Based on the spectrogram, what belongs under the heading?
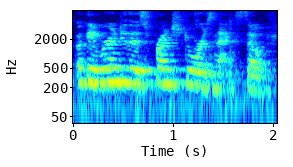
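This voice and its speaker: A woman's voice: a little high, fast, a little mellow, a little hiss or hum. A woman leading a workout as an aerobics instructor, calling out short, encouraging cues and counts. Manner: short commands and counts called out during exercise. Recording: roomy echo, distant from the mic.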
